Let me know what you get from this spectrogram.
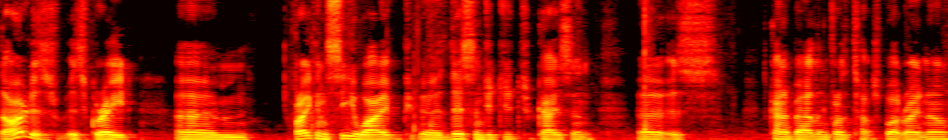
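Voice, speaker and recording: Speaking at a fairly slow pace, a man with a Danish accent uses monotone, flat intonation. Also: medium pitch for a man, very clean recording, silent background. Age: 20s. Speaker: manga YouTuber. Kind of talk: casual vlog review. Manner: halting, many restarts and fillers.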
